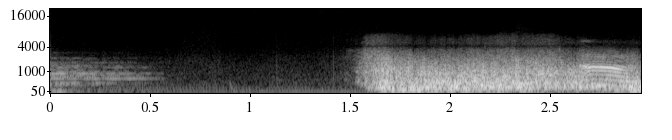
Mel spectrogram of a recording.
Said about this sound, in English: No, rain again.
